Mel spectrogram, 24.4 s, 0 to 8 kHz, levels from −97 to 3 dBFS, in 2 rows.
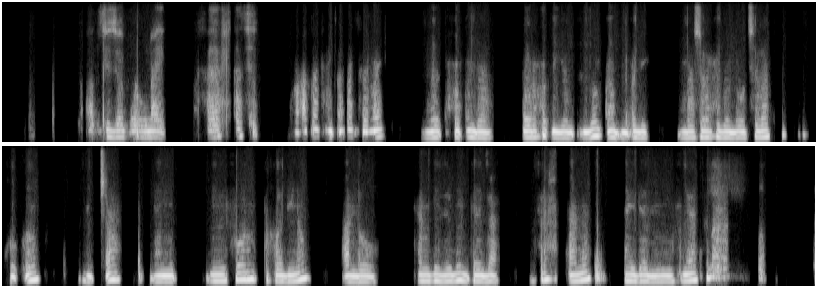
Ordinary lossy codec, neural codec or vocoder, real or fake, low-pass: Opus, 24 kbps; autoencoder, 48 kHz, 32 numbers a frame, DAC-VAE, trained on Japanese speech; fake; 7.2 kHz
